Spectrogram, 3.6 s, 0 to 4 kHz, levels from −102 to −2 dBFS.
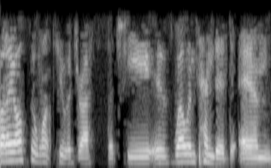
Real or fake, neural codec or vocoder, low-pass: real; none; 3.6 kHz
